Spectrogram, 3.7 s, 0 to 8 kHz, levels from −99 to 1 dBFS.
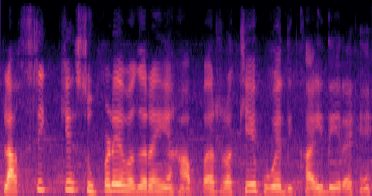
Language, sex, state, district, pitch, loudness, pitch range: Hindi, female, Madhya Pradesh, Dhar, 220 Hz, -22 LUFS, 200-260 Hz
